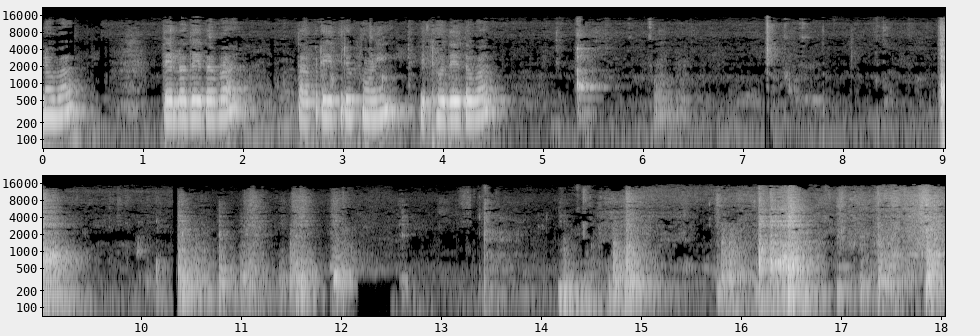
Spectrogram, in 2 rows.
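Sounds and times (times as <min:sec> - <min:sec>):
bowl and spatula clinking and scraping: 0:14.6 - 0:18.0.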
